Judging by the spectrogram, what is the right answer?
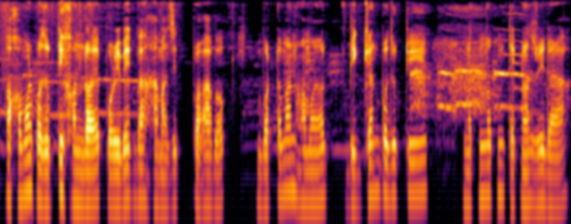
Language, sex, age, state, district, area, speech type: Assamese, male, 18-30, Assam, Sivasagar, urban, spontaneous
